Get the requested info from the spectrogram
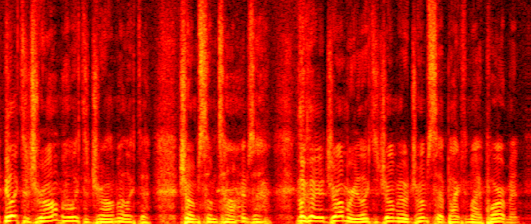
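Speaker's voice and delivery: low mumbled drum talk; low mumbling. Retold or imitated. Jeff asking the comedian about drumming, low mumble. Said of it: "He started mumbling".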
